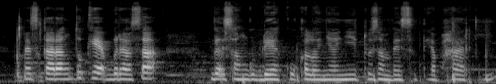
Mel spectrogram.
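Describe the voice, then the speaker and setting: Over music in the background, a woman with a fairly high pitch talks at a fairly quick pace in a monotone, flat intonation. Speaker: singer and live streamer. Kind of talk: casual live stream chat.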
